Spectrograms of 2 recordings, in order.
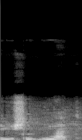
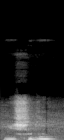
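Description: First: Not is a full word with stress. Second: Not is contracted onto should, unstressed. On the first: The speaker calls it right. "Not'ı özellikle vurgulamamız gerekiyor" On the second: The speaker calls it wrong. "You shouldn't değil"

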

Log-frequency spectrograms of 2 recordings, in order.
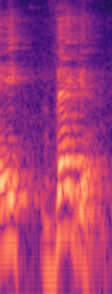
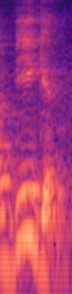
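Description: First: It begins with a short 'veg' sound. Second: It begins with a long 'vee' sound. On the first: The speaker calls it right. "you should be a vegan" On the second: The speaker calls it wrong. "You're not a vegan"

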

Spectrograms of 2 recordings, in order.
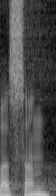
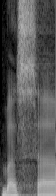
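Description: First: The word ends with an n sound. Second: The word ends with a long vowel. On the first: The reading continues without stopping. "সিন দুই জবর সান" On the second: The reader stops on this word. "থামলে বাস সা"

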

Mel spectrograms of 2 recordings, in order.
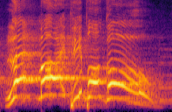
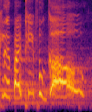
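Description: First: The voice is strong and commanding. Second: The voice is whiny and pleading. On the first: The speaker is demanding with authority. The speaker calls it right. "that strong voice" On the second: The speaker is begging from weakness. The speaker calls it wrong. "he can't go with a whiny voice saying"

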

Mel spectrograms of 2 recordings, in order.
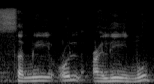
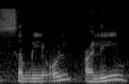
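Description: First: The last word ends with a short vowel. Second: The last word ends on a bare consonant. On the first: The reading continues without stopping. "और हुवा समीउल अलीमु पढ़ेंगे" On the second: The reader stops at the end of the verse. "वफ़ की सूरत में समीउल अलीम पढ़ा जाएगा"

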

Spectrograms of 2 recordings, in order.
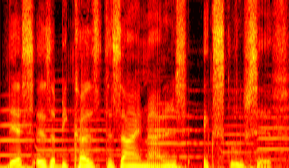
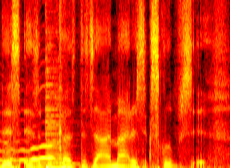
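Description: First: It is said in his normal voice. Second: It is said in a put-on Bunker Voice.

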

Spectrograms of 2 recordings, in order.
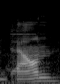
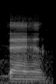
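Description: First: The vowel sounds like 'ow' in cow. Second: The vowel is flattened, sounding like 'Dan'.

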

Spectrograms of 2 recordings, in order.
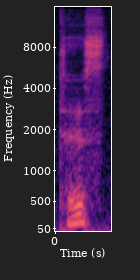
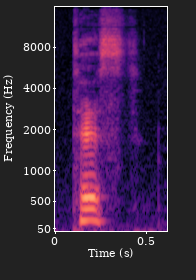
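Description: First: The voice is recorded at a quiet level. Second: The voice is recorded at a louder level. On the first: The speaker calls it wrong. "Ist es laut genug? Ich glaube nicht" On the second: The speaker calls it right. "Machen wir das alles mal ein bisschen lauter"

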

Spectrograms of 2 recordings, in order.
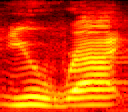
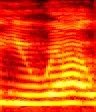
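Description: First: The voice sounds angry and hostile. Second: The voice sounds excited and delighted. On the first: "I'm acting very angry right now" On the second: "you might guess excited"

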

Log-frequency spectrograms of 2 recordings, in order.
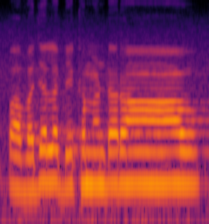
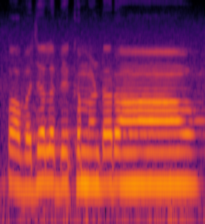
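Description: The two takes are said the same way.

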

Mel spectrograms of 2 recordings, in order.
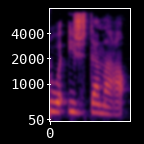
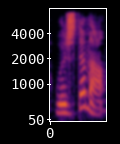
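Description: First: A glottal stop is pronounced after the wa. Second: The wa runs straight into the j sound. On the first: The speaker calls it wrong. "لم ننطق هنا الألف، لم نقل واجتمع" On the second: The speaker calls it right. "قلنا واجتمع"

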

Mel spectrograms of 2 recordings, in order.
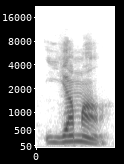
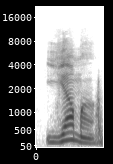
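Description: First: The word ends with an added final vowel. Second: The word ends without a final vowel. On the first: The speaker calls it wrong. "You just pronounced it as Yama. Is it not the anglicized pronunciation?" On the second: The speaker calls it right. "What would the Hindi pronunciation be?"

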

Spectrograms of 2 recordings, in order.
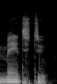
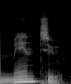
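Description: First: Two separate T sounds are pronounced. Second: A single T sound joins the words. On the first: The speaker calls it wrong. "A gente não vai fazer meant to" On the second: The speaker calls it right. "A gente faz um T só"

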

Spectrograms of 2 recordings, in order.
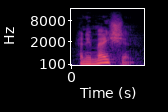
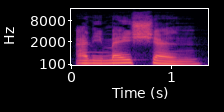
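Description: First: The final syllable is short and not dragged. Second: The final syllable is dragged out and lengthened. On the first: The speaker calls it right. "不要 shen" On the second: The speaker calls it wrong. "很多人喜欢拖一个音"

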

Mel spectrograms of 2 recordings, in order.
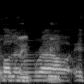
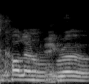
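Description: First: The name rhymes with the word 'cow'. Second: The name rhymes with the word 'go'. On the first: The speaker calls it wrong. "It's not Colin Rowe. You can have a row with him" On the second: The speaker calls it right. "it is Colin Rowe"

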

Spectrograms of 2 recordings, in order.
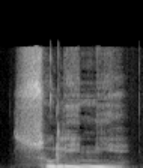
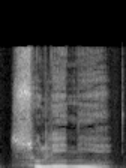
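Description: The two takes are said the same way.

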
